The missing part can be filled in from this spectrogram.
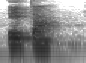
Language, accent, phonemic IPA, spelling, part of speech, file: French, Canada, /e.tɑ̃/, étend, verb, LL-Q150 (fra)-étend.wav
- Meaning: third-person singular present indicative of étendre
